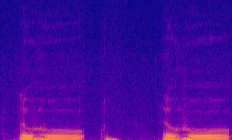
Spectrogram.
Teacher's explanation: Maka ini dihukumi mad silah qosiro. Cara bacanya dipanjangkan 2 harakat ya.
